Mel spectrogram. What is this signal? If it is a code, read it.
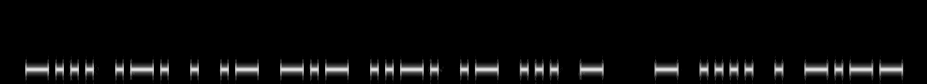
Morse code, heard as a keyed tone, about 16 wpm, 700 Hz. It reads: BREAKFAST THEY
